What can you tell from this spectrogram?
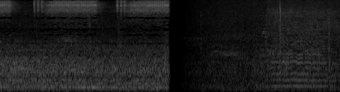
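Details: Western honey bees collecting from flowers hum steadily, a low droning buzz that swells and fades as they fly past.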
